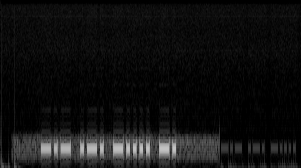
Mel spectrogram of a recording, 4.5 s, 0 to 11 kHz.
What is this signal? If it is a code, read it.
Morse code, heard as a keyed tone, about 24 wpm, 410 Hz. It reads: KR6N
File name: 2016 JAN CW NAQP / 2016 Jan naqp k5ot - 0-6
